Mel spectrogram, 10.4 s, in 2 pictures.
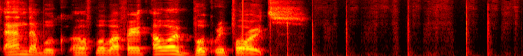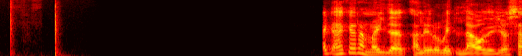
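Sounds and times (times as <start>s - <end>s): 
speech: 0.0s - 3.0s, 8.5s - 10.4s
chalk writing on a chalkboard: 2.8s - 6.0s.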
